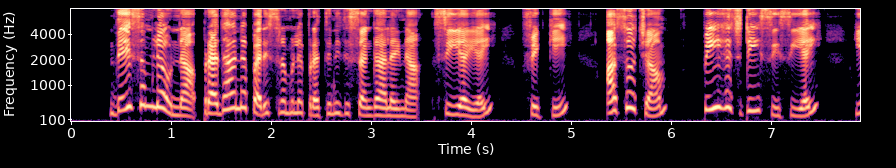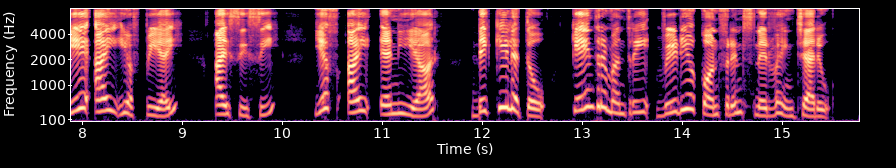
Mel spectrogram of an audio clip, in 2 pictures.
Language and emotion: Telugu, neutral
